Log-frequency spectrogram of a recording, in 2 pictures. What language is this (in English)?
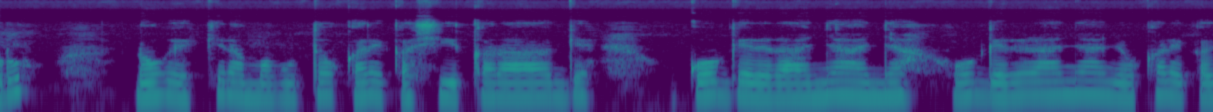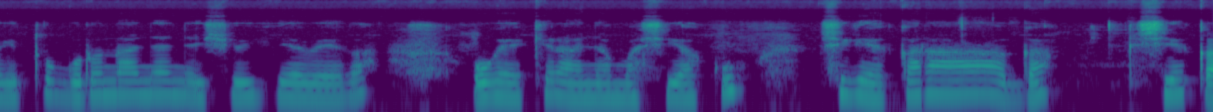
Kikuyu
